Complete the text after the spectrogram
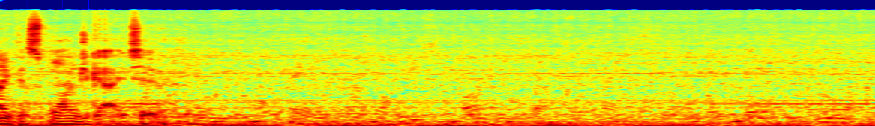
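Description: Air bubbles gurgle steadily in water.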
